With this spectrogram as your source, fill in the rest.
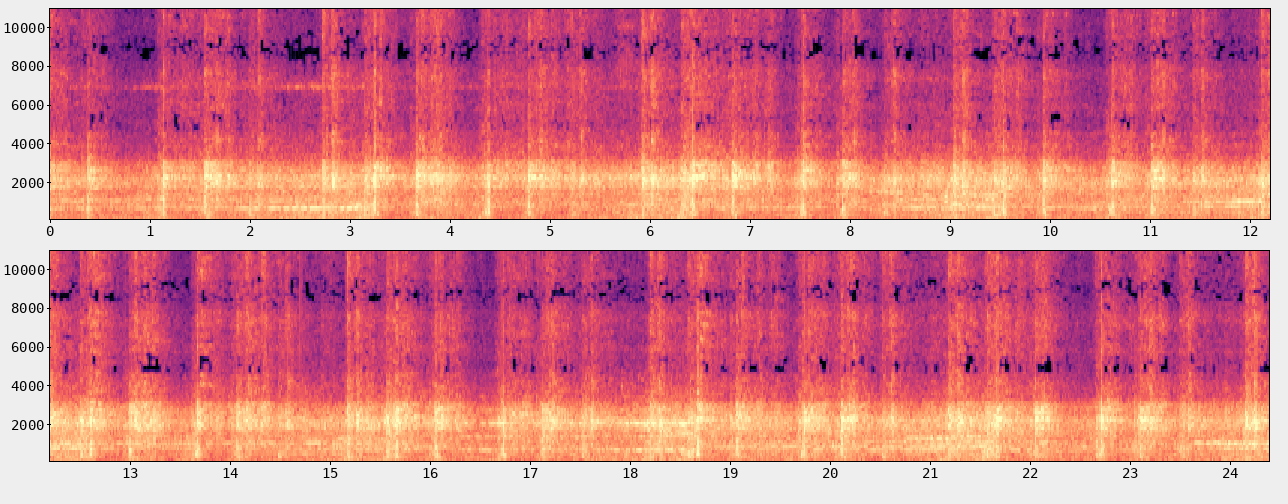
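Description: A freight train rumbles steadily along the tracks.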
